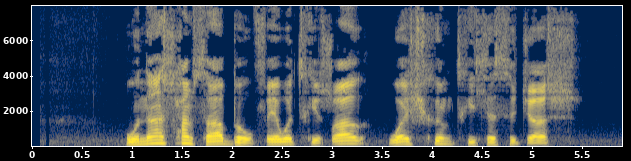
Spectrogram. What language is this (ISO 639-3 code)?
kbd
